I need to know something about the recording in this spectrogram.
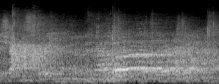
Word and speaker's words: Chelmsford: They're coming from Chelmsford, Mass, or as the locals say, Chelmsford.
